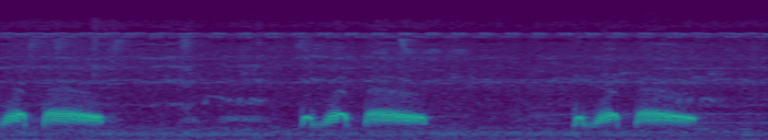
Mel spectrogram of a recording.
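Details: Spotted dove kept as a trained lure, cooing to attract wild doves. Three mellow phrases, each a short wavering coo then a longer steady one, come roughly every two seconds against quiet background.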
